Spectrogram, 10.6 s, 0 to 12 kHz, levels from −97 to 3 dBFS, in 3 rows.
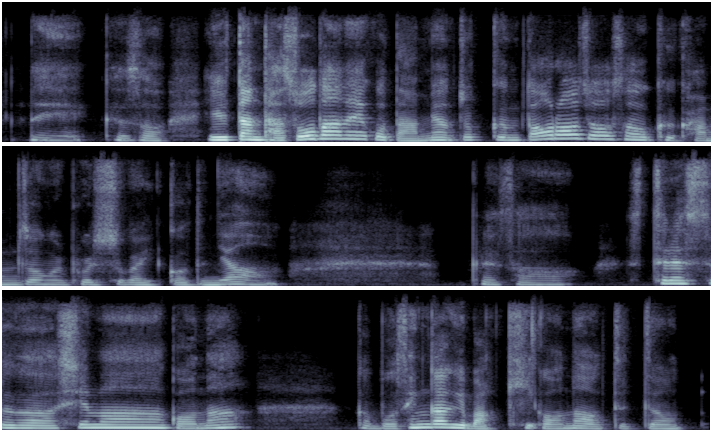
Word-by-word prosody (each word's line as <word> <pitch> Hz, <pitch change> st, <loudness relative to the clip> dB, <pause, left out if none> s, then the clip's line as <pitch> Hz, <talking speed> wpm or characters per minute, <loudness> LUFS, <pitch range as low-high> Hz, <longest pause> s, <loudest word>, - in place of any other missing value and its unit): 네. 190 Hz, -6 st, -13 dB
그래서 185 Hz, -3 st, -10 dB, 0.2 s
일단 230 Hz, +3 st, +8 dB
다 225 Hz, -4 st, +3 dB
쏟아 295 Hz, +9 st, +6 dB
내고 290 Hz, -5 st, -1 dB
나면 195 Hz, +6 st, -4 dB
쪼끔 225 Hz, -1 st, -7 dB
떨어져서 290 Hz, -3 st, +1 dB
그 205 Hz, -, -8 dB
감정을 175 Hz, -1 st, -11 dB
볼 180 Hz, +2 st, -12 dB
수가 170 Hz, 0 st, -9 dB
있거든요. 155 Hz, +4 st, -10 dB, 0.9 s
그래서 175 Hz, -2 st, -16 dB, 0.2 s
스트레스가 230 Hz, -5 st, -2 dB
심하거나 245 Hz, -1 st, +1 dB, 0.5 s
그러니까 215 Hz, -, -12 dB
뭐 180 Hz, -, -7 dB
생각이 255 Hz, +3 st, +4 dB
막히거나 185 Hz, -3 st, -5 dB
어쨌든 170 Hz, -1 st, -11 dB
210 Hz, 320 characters per minute, -24 LUFS, 180-245 Hz, 0.9 s, 일단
